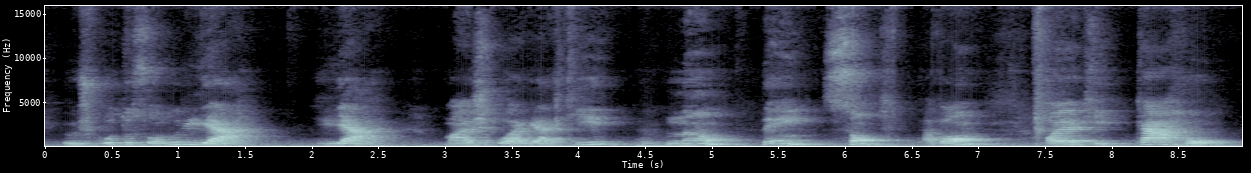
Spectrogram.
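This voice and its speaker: A woman with a lowish, darkish voice teaches a grammar lesson, explaining patiently and often checking that her students are keeping up. The recording is echoey and distant from the mic, with faint noise.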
